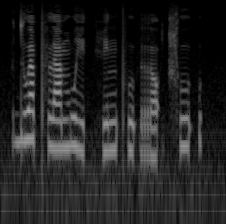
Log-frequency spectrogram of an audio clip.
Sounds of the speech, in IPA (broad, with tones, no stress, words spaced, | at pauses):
du˥˩a̯pʰla˦˥m wiː˨˩t̚hi˦˥npʰu˨˩ʔ rɔ˨˩ʔt͡ɕʰu˥˩ʔ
